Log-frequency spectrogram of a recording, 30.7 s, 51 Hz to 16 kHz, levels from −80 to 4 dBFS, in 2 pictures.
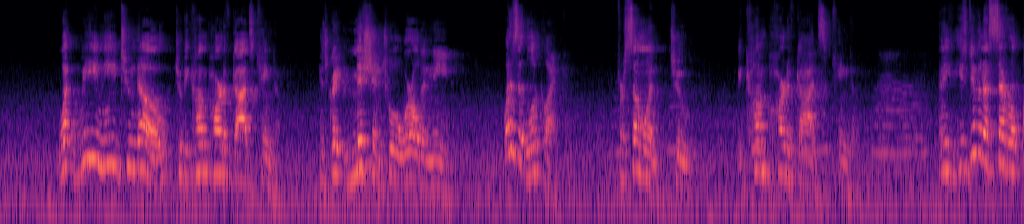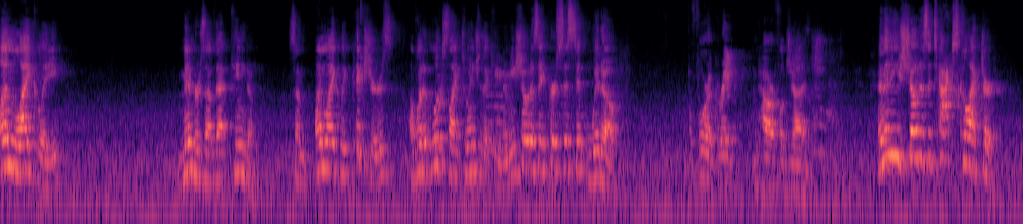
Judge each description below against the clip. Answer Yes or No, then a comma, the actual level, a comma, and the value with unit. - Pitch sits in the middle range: Yes, medium, 175 Hz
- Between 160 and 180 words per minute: No, average, 145 wpm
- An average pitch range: No, wide, 8.7 semitones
